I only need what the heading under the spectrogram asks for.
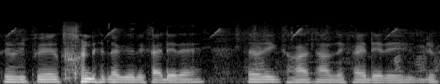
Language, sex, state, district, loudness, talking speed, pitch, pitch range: Hindi, male, Madhya Pradesh, Katni, -21 LUFS, 205 wpm, 110 Hz, 105-120 Hz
